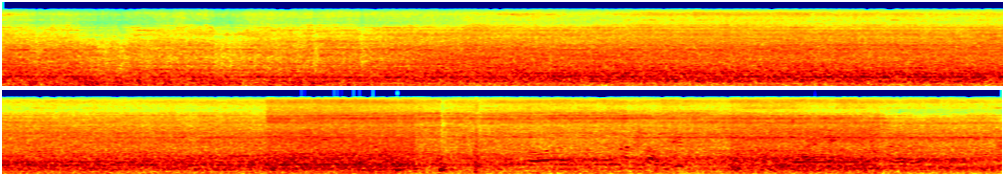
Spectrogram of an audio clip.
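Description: A propeller engine roars steadily nearby.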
